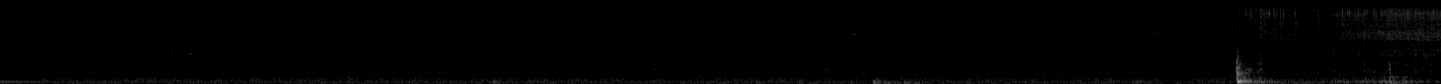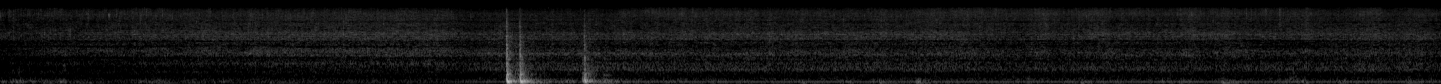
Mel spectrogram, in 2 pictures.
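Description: Butter crackling faintly as it melts in a hot nonstick skillet, then diced apples poured in with a knock against the pan, setting off a steady sizzle that runs on as they are stirred. A couple of sharp knocks against the pan about two-thirds through.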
